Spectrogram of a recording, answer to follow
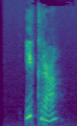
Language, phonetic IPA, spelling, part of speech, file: Russian, [ɪˈkra], икра, noun, Ru-икра.ogg
- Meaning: 1. roe, spawn (of fish), also small eggs of frogs or other amphibia 2. caviar (as food) 3. paste (dish of mushrooms or vegetables minced into small particles)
